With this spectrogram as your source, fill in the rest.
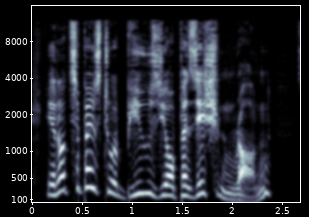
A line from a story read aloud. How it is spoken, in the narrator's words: said Hermione sharply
